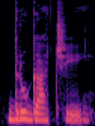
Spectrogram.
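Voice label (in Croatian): "drugačiji", Hrvatski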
